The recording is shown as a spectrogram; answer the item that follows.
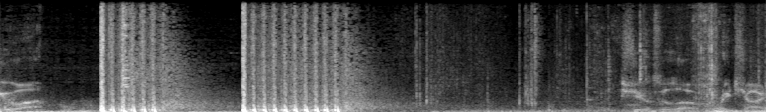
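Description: In the video game Apex Legends, two loud bursts of rapid automatic gunfire rattle off one after another, each lasting about a second, with quieter mechanical clicks and game ambience between and after them.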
